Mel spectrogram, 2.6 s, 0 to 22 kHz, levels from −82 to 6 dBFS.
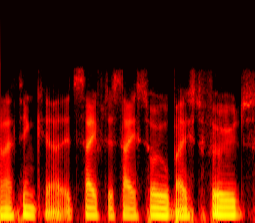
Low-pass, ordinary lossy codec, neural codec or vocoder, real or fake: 7.2 kHz; Opus, 24 kbps; none; real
